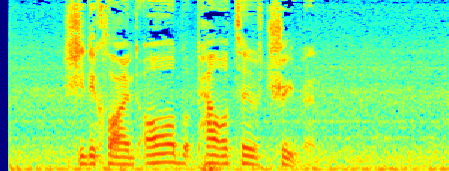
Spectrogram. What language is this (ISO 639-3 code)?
eng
